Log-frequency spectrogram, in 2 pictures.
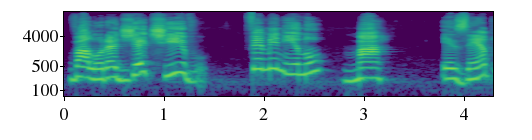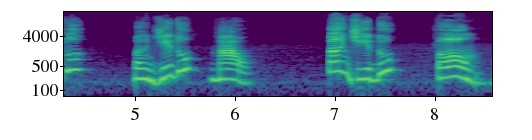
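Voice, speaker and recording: Brief: woman narrator, high voice, unhurried list-like dictation of study notes. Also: fairly bright tone. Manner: slow, list-like dictation of rules and examples. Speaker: exam prep narrator. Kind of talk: reading study notes aloud.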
